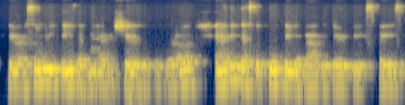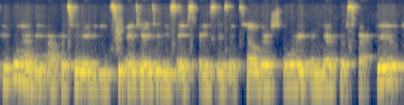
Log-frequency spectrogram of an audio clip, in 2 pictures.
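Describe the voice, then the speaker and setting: An upbeat woman hosts a casual interview chat, leaning on emphatic phrases. Her voice is very dark and mellow and sits a little low. The room around her is echoey. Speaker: podcast host and licensed counselor.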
